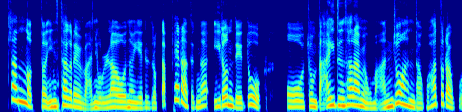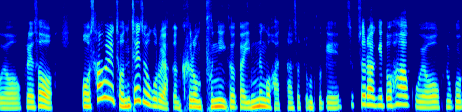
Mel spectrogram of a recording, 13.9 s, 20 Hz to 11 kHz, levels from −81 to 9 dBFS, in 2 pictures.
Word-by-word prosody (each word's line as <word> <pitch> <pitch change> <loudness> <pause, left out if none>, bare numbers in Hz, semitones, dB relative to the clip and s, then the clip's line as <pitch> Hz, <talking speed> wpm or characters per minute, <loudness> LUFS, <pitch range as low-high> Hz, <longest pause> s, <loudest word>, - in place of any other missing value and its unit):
핫한 355 -6 +6
어떤 185 -1 -2
인스타그램에 185 +1 +2
많이 130 +4 -4
올라오는 165 +1 +1
예를 150 +1 -5
들어 155 +1 -8
카페라든가 215 - -1
이런 220 +5 +3
데도 210 +8 0 0.4
어 180 0 0
좀 180 0 +1
나이 215 +7 +2
든 225 -2 +4
사람이 230 -5 +4
오면 145 -2 -4
안 170 +8 +4
좋아한다고 180 - +2
하더라고요. 155 - -3
그래서 170 -1 0 0.4
어 195 -1 +1
사회 415 - +2
전체적으로 210 - +1
약간 155 +2 -6
그런 185 0 -1
분위기가 175 -3 0
있는 180 +6 +3
것 180 - 0
같아서 150 +2 -11
좀 155 0 -7
그게 150 0 -8
씁쓸하기도 235 -3 -1
하고요. 175 -10 -2
그리고 175 -1 -6
180 Hz, 385 characters per minute, -22 LUFS, 160-225 Hz, 0.4 s, 핫한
